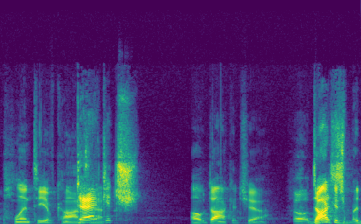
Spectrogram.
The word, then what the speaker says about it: Dakich: Oh, Dockich, yeah. Oh, Dockich. did I say it wrong? A lot of people say Dockich. It is Dan Dockich. Dockich.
